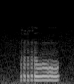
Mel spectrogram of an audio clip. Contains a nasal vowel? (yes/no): no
